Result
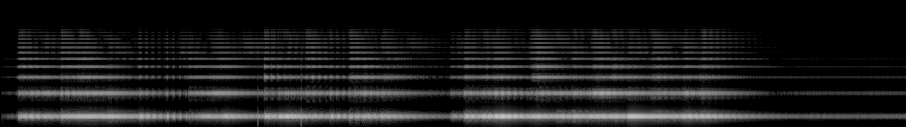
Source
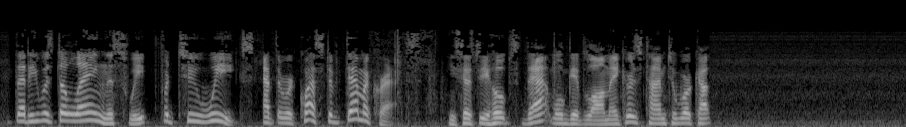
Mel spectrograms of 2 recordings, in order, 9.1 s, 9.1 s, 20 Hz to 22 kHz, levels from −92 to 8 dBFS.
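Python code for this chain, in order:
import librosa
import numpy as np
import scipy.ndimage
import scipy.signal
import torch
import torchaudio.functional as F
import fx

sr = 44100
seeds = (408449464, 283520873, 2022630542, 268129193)

y = fx.halfwave_hold(x, sr)
y = fx.highpass(y, sr, hz=200.0, slope=6)
y = fx.low_shelf(y, sr, hz=420.0, db=-4.5)
y = fx.level_steps(y, sr, step_db=13, at=(1.24, 1.8))
y = fx.vocoder(y, sr, bands=16, carrier='square', carrier_hz=365.0)
y = fx.room_flutter(y, sr, wall_m=10.8, rt60_s=1.3)
y = fx.band_squash(y, sr, depth_pct=40, at=(2.57, 3.01))
y = F.gain(torch.from_numpy(y), -4.5).numpy()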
